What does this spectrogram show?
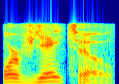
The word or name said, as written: Orvieto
